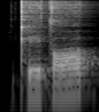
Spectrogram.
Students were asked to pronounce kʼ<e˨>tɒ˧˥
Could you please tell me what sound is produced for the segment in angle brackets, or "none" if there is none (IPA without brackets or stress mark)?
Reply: e˨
